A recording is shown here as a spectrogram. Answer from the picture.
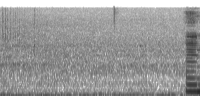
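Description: A steady low background hum. A voice starts speaking near the end.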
